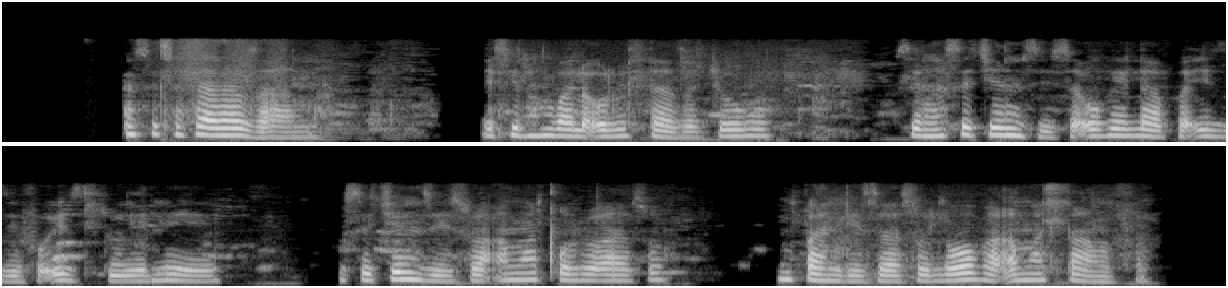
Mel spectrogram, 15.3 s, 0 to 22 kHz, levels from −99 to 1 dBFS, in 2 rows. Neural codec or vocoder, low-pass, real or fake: none; 7.2 kHz; real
